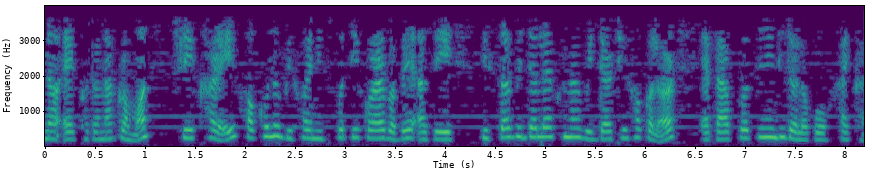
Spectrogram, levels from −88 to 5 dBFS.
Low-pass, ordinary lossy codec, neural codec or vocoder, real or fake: 3.6 kHz; none; none; real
